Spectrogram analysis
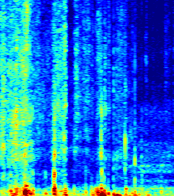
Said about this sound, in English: I have the bucket. Let me shake it up. And let me pull out a piece of paper.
